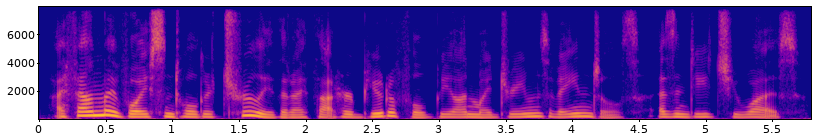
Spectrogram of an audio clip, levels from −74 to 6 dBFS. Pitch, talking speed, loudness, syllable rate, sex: 195 Hz, 215 wpm, -17 LUFS, 5.2 syllables/s, female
